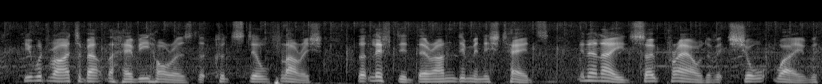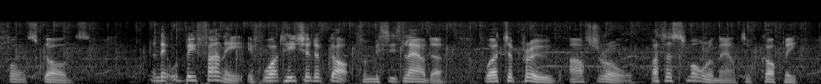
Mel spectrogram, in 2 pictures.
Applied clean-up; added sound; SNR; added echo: none; Applause / Crowd; 17 dB; none.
